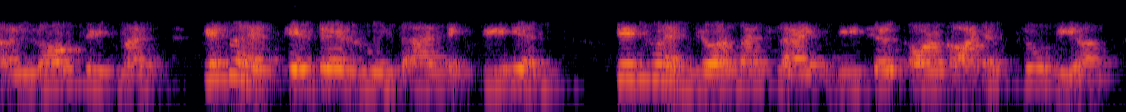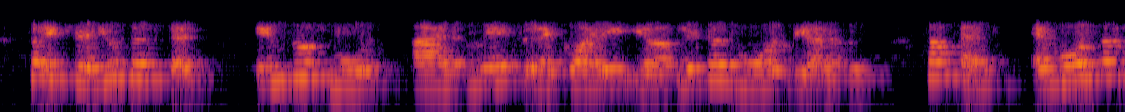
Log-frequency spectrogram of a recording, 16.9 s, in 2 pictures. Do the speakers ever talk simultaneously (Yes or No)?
No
